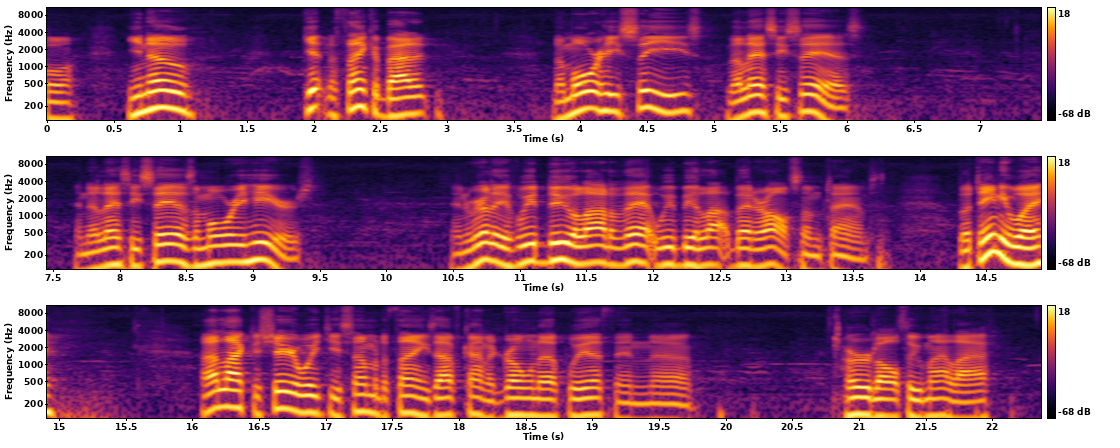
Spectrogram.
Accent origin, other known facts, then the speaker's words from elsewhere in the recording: East Palatka, Florida, United States; I'm from East Palatka, down on the banks of the beautiful St. Johns River in Putnam County.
